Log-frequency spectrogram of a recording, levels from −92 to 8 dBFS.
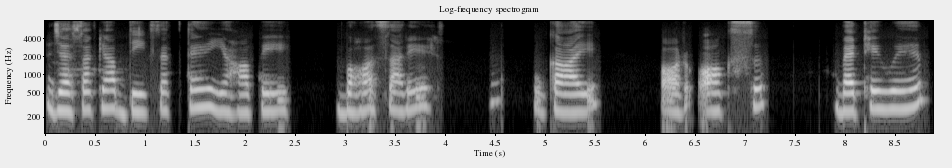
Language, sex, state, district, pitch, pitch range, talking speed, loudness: Hindi, female, Uttar Pradesh, Lalitpur, 260 Hz, 250-290 Hz, 110 wpm, -19 LUFS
